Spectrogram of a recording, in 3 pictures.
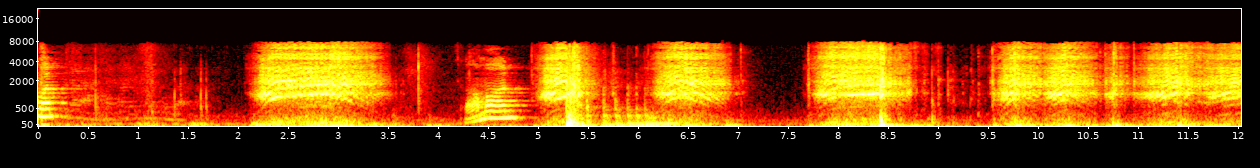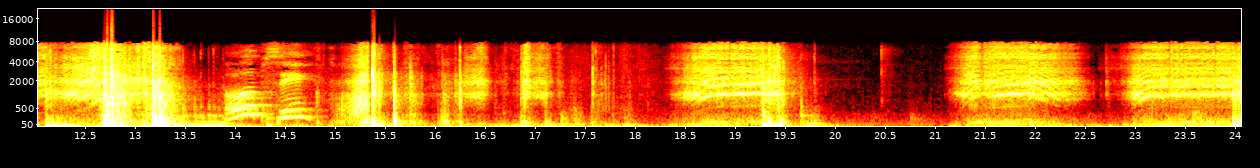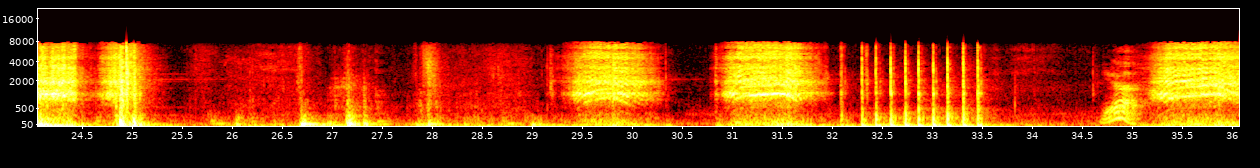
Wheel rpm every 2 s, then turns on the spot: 0, 40, 20, 30, 40, 50, 90, 0, 0, 60, 40, 80, 30, 0, 10, 50, 0, 40.
none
